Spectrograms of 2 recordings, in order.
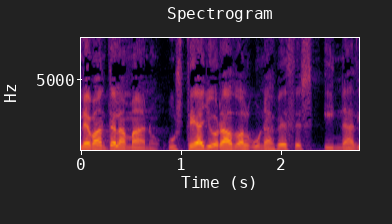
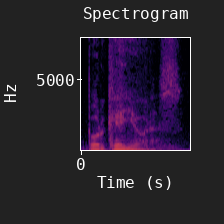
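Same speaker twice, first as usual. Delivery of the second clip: much softer and lower, tender; gentle soft question; 7 semitones lower, 16 dB quieter, slower than usual. Acted. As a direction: ask it quietly, with care. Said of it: "le digo".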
